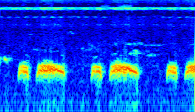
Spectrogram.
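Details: Spotted dove at a trapping site, three paired coos, each a clipped low note followed by a longer, gently falling hoot, evenly spaced.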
